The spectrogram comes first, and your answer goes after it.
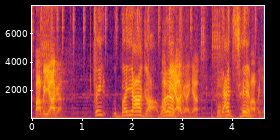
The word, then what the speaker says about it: Baba Yaga: How do you pronounce that again, Chris? Baba Yaga.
